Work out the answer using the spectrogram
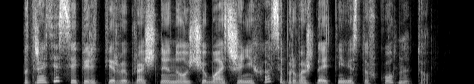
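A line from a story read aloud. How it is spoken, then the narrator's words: Calm explanation. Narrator (Russian): спокойно пояснила Никандра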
